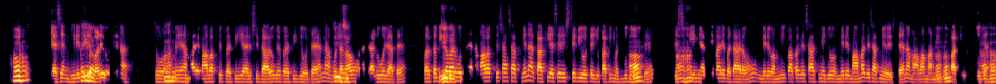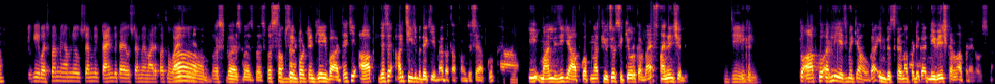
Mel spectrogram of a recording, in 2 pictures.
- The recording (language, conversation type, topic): Hindi, unstructured, आप दूसरों के साथ अपने रिश्तों को कैसे मजबूत करते हैं?
- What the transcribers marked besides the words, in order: static; distorted speech; in English: "टाइम"; in English: "टाइम"; in English: "टाइम"; in English: "इम्पोर्टेंट"; in English: "फ्यूचर सिक्योर"; in English: "फाइनेंशियली"; in English: "अर्ली एज"; in English: "इन्वेस्ट"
